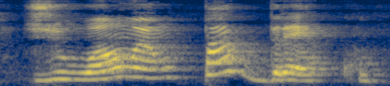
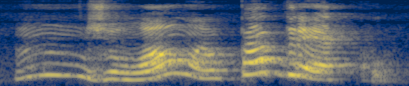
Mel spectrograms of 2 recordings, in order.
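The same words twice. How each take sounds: First: Said in the usual way. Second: A scornful hum, then padreco said higher with sneering disdain; disdainful. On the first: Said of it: "tô desdenhando". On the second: Shown as a demonstration. Teacher mocking João to show a scornful diminutive. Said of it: "tô desdenhando, tô fazendo deboche".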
